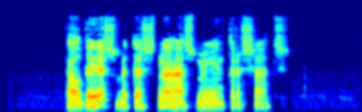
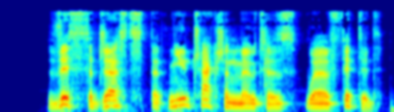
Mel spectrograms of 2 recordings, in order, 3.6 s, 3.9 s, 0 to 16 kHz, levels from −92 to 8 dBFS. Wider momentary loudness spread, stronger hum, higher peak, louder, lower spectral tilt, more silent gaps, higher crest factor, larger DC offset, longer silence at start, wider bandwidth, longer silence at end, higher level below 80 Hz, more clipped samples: first, 14 LU vs 9 LU; neither; second, -4 dBFS vs 0 dBFS; about the same, -23 LUFS vs -21 LUFS; about the same, -4 dB/octave vs -4.5 dB/octave; neither; about the same, 20 dB vs 20 dB; neither; first, 0.65 s vs 0.5 s; about the same, 10.5 kHz vs 11.5 kHz; first, 0.8 s vs 0.15 s; second, -72 dBFS vs -52 dBFS; neither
